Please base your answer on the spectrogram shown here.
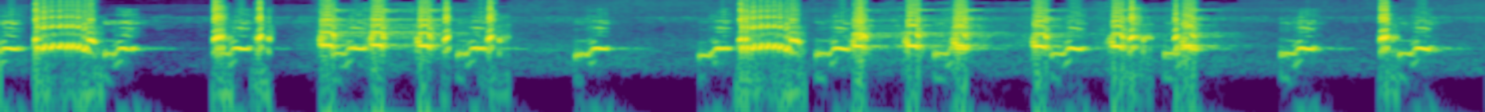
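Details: Calling at night, a white-breasted waterhen opens with a loud nasal squawk, then a string of short, gruff croaks, pauses, and repeats the squawk and croak sequence.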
